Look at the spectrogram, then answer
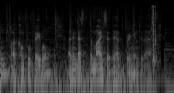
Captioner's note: none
